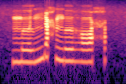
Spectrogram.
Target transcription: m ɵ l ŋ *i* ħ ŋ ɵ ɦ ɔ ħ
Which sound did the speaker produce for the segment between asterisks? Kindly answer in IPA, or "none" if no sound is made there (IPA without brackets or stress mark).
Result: i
